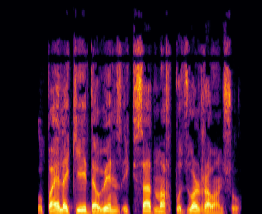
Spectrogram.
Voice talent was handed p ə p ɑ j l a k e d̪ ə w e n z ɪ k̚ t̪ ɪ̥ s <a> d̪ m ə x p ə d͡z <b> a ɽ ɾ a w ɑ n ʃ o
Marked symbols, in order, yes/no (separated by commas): no, no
